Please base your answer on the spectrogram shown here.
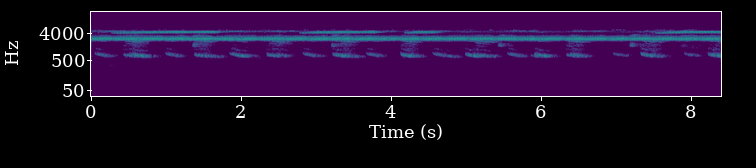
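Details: Frogs at a lake by night giving quick, sliding croaks about once per second, several voices overlapping, with a steady ringing insect tone above.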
